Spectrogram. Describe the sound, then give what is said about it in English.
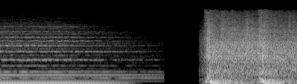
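A steady humming tone stops abruptly, and after a short pause a loud burst of shattering windshield glass erupts, its harsh crackle continuing to the end. “This Buckeye season, don't let a broken windshield ruin your game plan.”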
